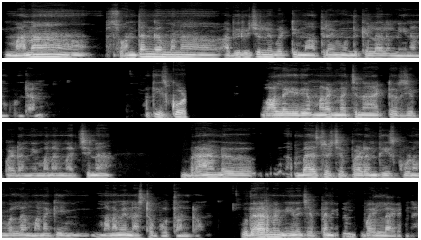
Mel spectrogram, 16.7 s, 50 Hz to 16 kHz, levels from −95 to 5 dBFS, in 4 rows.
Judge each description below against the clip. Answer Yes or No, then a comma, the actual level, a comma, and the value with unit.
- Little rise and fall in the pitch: Yes, narrow, 2.2 semitones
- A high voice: No, low, 120 Hz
